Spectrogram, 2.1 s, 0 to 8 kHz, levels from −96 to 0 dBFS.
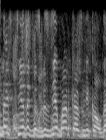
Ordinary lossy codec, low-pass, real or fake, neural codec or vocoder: none; 7.2 kHz; real; none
